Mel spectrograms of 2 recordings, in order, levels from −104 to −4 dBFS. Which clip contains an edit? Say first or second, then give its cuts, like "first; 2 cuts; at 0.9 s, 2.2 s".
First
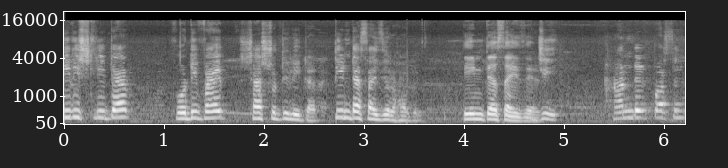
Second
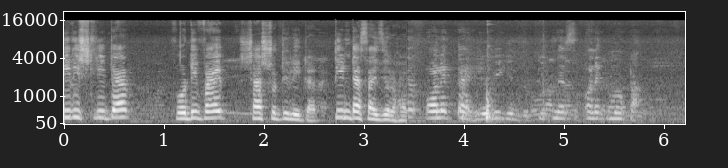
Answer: second; 1 cut; at 3.5 s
